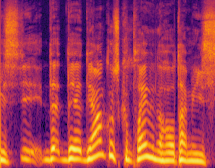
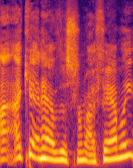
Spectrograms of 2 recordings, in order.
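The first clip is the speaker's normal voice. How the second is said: plain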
